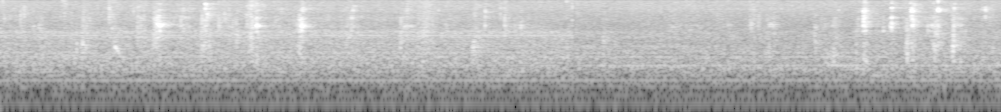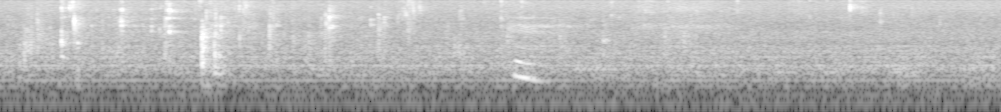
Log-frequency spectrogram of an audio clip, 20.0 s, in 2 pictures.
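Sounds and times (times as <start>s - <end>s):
wet chewing clicks and smacks: 0.0s - 5.3s, 6.8s - 15.1s, 16.0s - 19.5s
woman humming mm: 15.0s - 15.8s.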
